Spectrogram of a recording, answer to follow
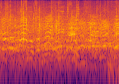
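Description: Many voices in a crowd of spectators calling and shouting over one another, with no single voice clear.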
